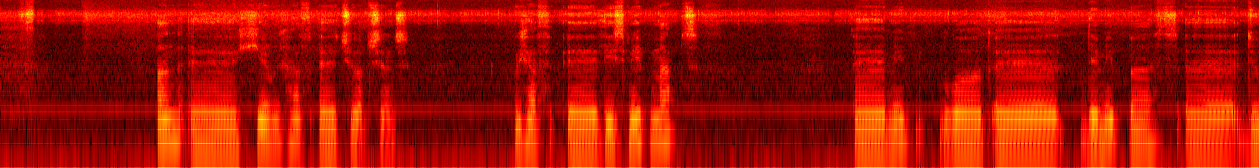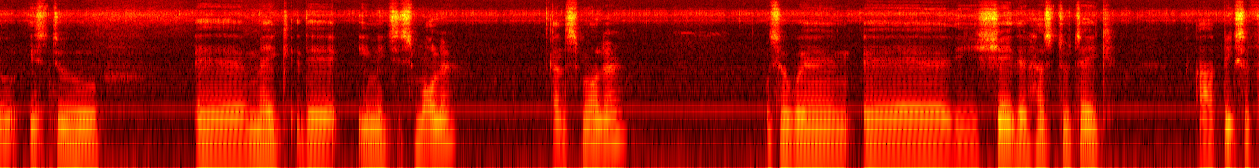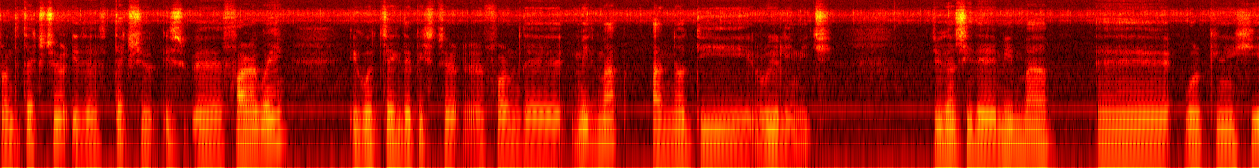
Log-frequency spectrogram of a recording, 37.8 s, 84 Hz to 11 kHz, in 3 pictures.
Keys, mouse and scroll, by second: 34.2-37.7 drag.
